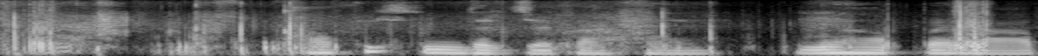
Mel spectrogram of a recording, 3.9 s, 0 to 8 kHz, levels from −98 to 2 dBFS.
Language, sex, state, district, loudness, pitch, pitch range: Hindi, male, Himachal Pradesh, Shimla, -23 LUFS, 115 Hz, 105-120 Hz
